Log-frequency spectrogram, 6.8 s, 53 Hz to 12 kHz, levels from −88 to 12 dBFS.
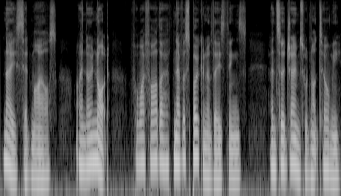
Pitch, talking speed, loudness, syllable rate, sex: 110 Hz, 195 wpm, -20 LUFS, 5.2 syllables/s, male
